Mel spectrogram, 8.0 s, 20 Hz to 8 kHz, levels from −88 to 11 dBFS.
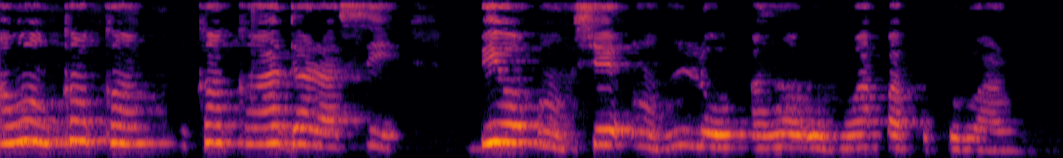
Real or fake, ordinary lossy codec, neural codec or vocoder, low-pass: real; none; none; 7.2 kHz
